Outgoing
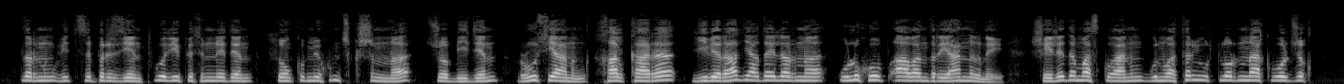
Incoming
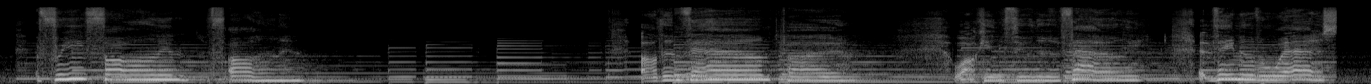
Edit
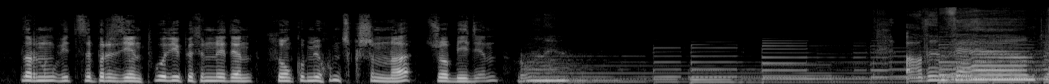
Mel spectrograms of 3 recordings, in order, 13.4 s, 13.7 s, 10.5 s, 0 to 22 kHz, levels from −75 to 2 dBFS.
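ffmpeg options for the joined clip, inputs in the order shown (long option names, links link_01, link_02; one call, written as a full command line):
ffmpeg -i cue0.wav -i cue1.wav -filter_complex "[0:a]asettb=1/sr,asplit=3[link_01][link_02][link_03];[link_01]atrim=end=4.704[link_04];[link_02]atrim=start=4.7:end=5.37,asetpts=PTS-STARTPTS,afade=type=in:duration=0.004:curve=qsin,afade=type=out:start_time=0.666:duration=0.004:curve=qsin,acompressor=threshold=-29dB:ratio=10:attack=3.2:release=140:knee=1:detection=peak[link_05];[link_03]atrim=start=5.366[link_06];[link_04][link_05]acrossfade=duration=0.004:curve1=hsin:curve2=qsin[link_07];[link_07][link_06]acrossfade=duration=0.004:curve1=qsin:curve2=hsin,apad=whole_dur=10.49,atrim=end=10.49,atrim=end=5.37,asetpts=PTS-STARTPTS[link_08];[1:a]atrim=start=2.56:end=7.84,asetpts=PTS-STARTPTS[link_09];[link_08][link_09]acrossfade=duration=0.16:curve1=tri:curve2=tri" out.wav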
